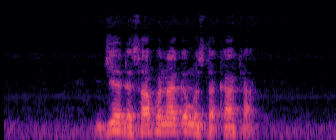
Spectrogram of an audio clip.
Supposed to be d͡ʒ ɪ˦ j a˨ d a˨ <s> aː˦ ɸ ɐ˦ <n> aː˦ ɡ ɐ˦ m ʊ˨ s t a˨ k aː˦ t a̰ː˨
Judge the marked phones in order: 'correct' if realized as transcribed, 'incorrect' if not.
correct, correct

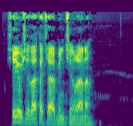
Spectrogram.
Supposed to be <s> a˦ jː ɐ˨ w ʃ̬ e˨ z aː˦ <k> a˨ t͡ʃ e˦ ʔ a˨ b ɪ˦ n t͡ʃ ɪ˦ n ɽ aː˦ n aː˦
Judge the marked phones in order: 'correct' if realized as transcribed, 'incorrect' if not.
incorrect: ʃ, correct

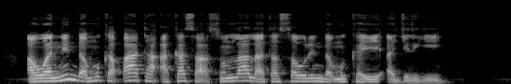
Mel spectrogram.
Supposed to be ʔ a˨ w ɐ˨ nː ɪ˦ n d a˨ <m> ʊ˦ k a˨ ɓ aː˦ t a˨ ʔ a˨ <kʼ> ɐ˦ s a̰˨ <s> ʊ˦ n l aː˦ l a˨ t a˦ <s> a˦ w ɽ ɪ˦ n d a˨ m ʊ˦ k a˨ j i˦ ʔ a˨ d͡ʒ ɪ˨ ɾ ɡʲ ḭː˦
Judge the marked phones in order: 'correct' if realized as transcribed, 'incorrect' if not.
correct, incorrect: k, correct, correct

